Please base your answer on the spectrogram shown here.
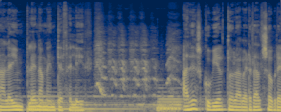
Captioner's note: laughs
